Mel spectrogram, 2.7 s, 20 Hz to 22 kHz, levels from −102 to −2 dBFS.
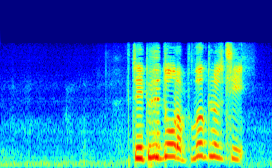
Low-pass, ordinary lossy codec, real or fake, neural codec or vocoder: none; none; fake; codec, 16 kHz, 0.8 kbps, ZipCodec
